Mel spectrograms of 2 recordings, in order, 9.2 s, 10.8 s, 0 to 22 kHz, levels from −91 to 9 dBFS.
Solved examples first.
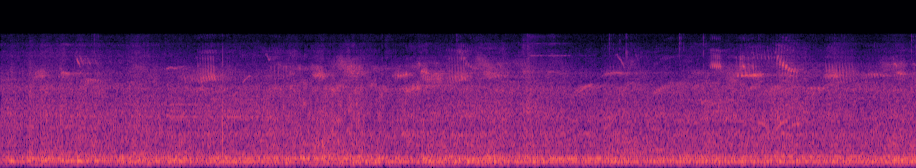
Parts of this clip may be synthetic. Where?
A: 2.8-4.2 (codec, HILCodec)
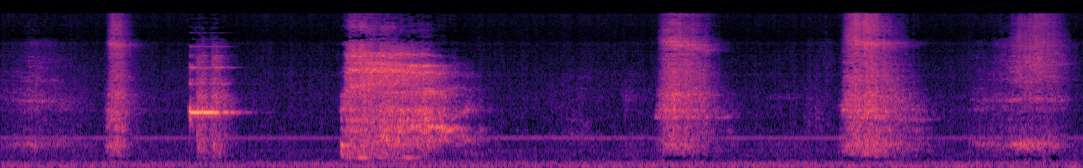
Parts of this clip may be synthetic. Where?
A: 3.8-6.9 (vocoder, BigVGAN v2); 9.6-10.2

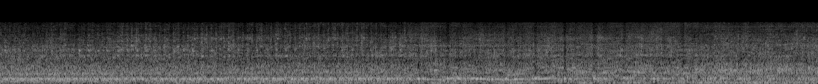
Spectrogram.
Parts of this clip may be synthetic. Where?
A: 4.1-7.0 (codec, SNAC)

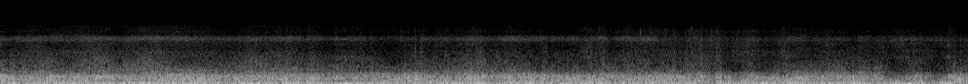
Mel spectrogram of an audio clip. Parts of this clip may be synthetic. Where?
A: 0.0-2.1 (codec, SNAC); 2.8-4.1; 7.0-9.7

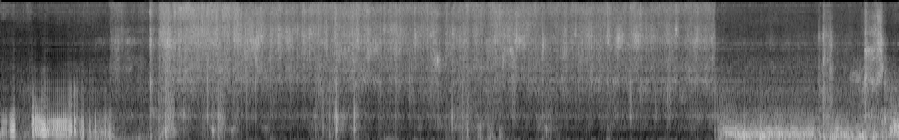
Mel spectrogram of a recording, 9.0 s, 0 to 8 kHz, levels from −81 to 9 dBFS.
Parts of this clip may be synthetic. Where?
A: 0.0-9.0 (codec, ZipCodec)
